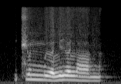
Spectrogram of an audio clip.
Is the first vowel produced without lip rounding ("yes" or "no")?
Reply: no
